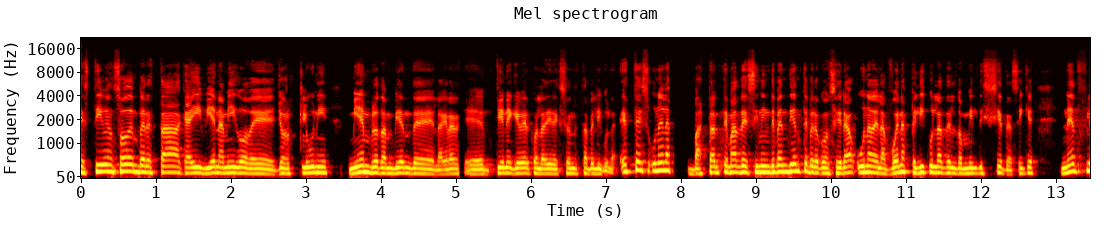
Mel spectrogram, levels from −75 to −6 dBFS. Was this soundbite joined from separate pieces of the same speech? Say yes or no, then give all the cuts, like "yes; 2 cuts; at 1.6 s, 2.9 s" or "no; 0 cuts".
yes; 3 cuts; at 5.0 s, 7.9 s, 10.3 s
